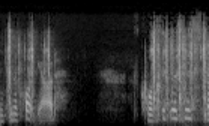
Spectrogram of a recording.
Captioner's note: windows rattle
